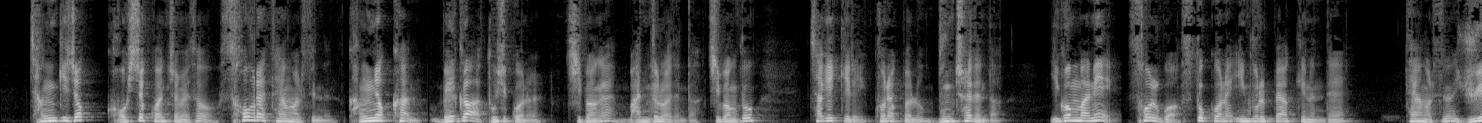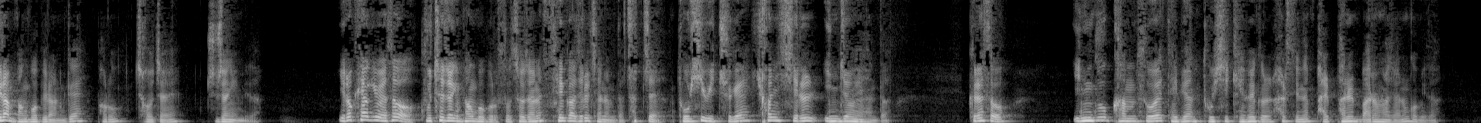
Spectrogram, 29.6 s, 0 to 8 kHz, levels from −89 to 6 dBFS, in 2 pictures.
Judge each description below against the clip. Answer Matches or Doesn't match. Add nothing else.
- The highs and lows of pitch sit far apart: Doesn't match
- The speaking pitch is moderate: Matches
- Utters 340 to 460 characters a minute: Matches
